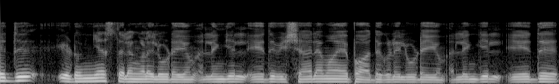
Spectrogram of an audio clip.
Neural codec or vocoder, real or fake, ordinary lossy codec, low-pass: none; real; Opus, 64 kbps; 7.2 kHz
